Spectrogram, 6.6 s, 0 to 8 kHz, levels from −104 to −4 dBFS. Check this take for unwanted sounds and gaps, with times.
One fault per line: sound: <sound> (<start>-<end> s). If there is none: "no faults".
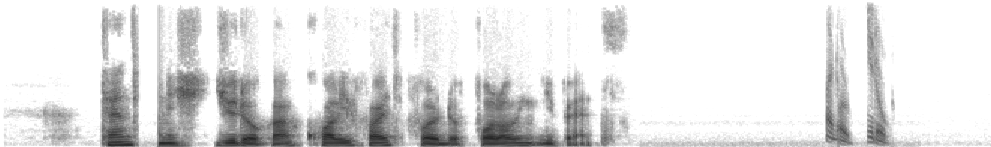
sound: dropout (0.9-1.1 s)
sound: chirp (5.5-6.0 s)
